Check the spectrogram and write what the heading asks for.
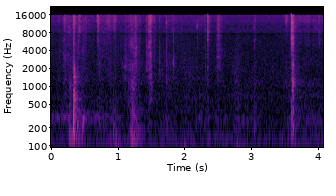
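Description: Faint rustling and clicking of cardboard trading cards being handled and shuffled through by hand, with a few sharper clicks, one about a third of a second in and one near the end.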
